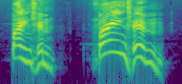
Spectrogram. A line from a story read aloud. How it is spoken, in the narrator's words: he shouted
